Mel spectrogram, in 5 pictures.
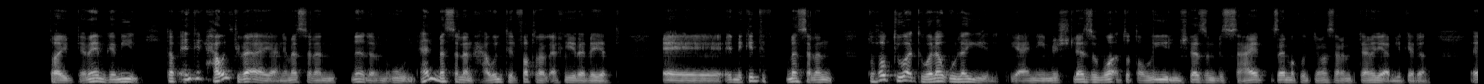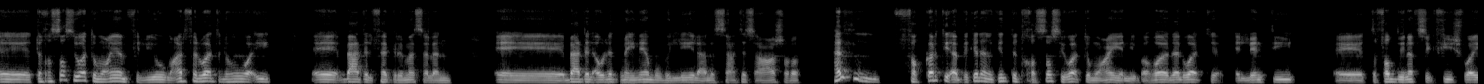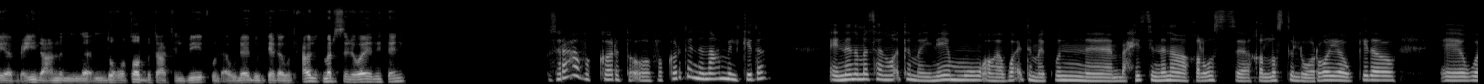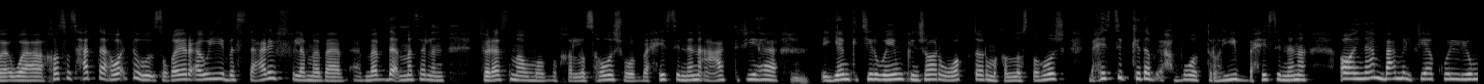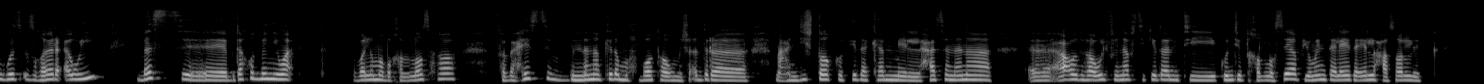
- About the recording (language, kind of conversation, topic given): Arabic, advice, إزاي أقدر أستمر في ممارسة هواياتي رغم ضيق الوقت وكتر الانشغالات اليومية؟
- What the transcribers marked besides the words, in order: none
